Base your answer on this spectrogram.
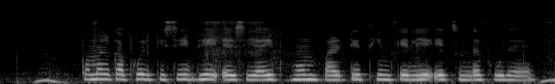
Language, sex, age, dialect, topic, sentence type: Hindi, female, 18-24, Awadhi Bundeli, agriculture, statement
